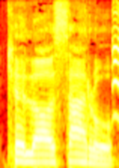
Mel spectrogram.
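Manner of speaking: کلاس رو said slowly in standard Tehrani form; کلاس رو said slowly, standard pronunciation; standard Persian. Shown as a demonstration. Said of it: "این کلاس هر مثلاً دوست دارم".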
